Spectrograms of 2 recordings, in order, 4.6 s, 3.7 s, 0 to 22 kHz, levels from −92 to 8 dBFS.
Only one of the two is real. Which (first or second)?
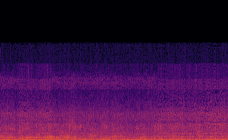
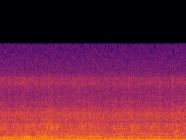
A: second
